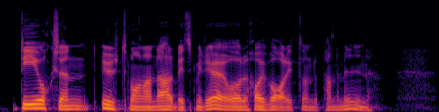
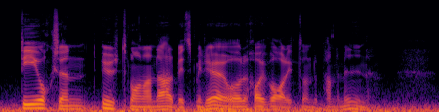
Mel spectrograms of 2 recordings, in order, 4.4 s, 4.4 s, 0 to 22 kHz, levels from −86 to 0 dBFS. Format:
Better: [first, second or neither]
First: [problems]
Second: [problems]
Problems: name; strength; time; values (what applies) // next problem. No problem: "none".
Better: first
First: none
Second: wind noise on the microphone; occasional gusts; 20 dB below the speech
